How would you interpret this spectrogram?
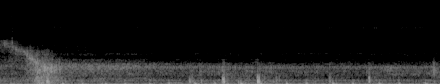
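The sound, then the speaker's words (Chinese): A steady, muffled heartbeat thumps in a low, rhythmic pattern in an ASMR roleplay meant to help the listener fall asleep for a nap, each beat a soft double pulse over a faint hum, with no voices. “睡不着了，那靠过来听一听妹妹的心跳，一会儿就睡着了好吗？”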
